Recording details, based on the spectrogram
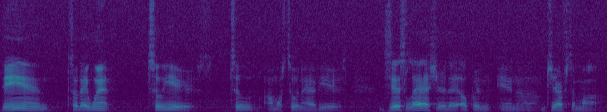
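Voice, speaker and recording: A man speaks at a moderate pace and a medium pitch with a dark, mellow tone. His intonation is fairly even, his loudness swings widely, and he leaves long, frequent pauses. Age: 40s. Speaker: sneaker store owner. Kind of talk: casual interview.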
